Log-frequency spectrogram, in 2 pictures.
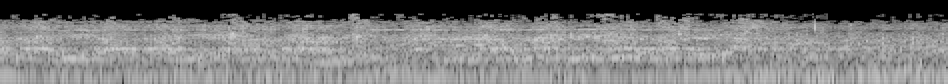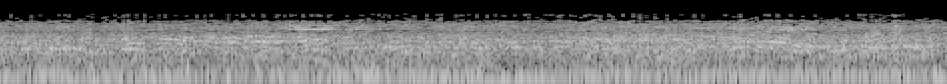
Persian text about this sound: صدای معترضان رو بشنویم در این ویدیویی که به دست ما رسیده و البته در شبکه‌های اجتماعی هم پخش شده.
